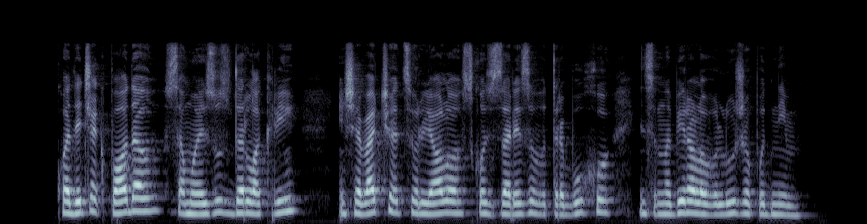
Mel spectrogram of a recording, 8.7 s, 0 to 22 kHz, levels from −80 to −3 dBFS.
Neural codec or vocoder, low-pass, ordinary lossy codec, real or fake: none; 9.9 kHz; none; real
